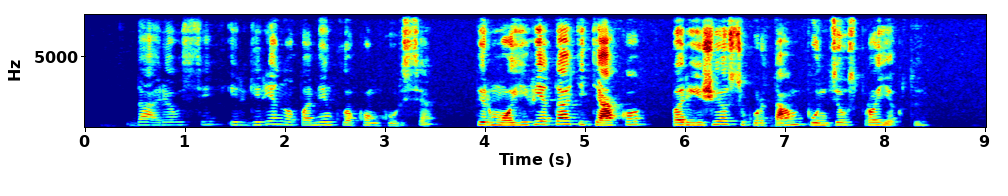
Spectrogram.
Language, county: Lithuanian, Panevėžys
